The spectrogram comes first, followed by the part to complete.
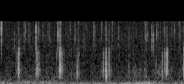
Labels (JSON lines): {"label": "biophony, grazing", "recorder": "SoundTrap 300"}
